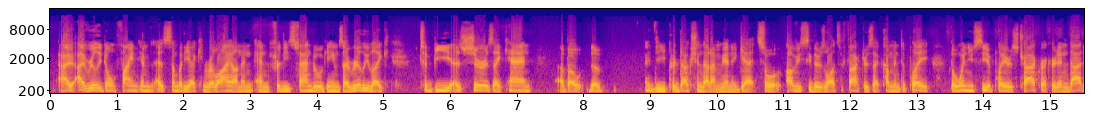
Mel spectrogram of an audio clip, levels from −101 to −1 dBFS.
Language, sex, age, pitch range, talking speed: English, male, 20-39, 95-110 Hz, 220 wpm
